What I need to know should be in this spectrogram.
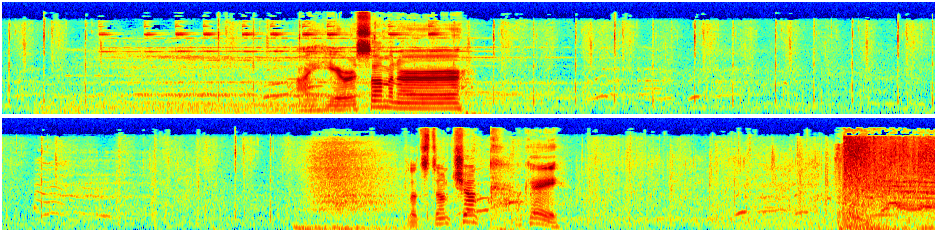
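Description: Footsteps run across stone.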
